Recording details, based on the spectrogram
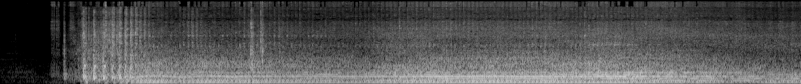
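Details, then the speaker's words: Scrap-pile lawn mower with a small engine. It catches on the first pull and settles into an even, steady beat with no misses or knocks. Normal smooth running. "i said the engine ran really smoothly absolutely brilliant um i think i'm gonna keep this one for myself"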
